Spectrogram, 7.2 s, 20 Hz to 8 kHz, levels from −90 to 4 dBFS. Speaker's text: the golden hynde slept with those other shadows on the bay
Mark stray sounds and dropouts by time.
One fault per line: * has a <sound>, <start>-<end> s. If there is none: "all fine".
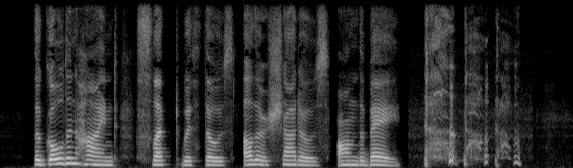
* has a cough, 5.3-6.5 s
